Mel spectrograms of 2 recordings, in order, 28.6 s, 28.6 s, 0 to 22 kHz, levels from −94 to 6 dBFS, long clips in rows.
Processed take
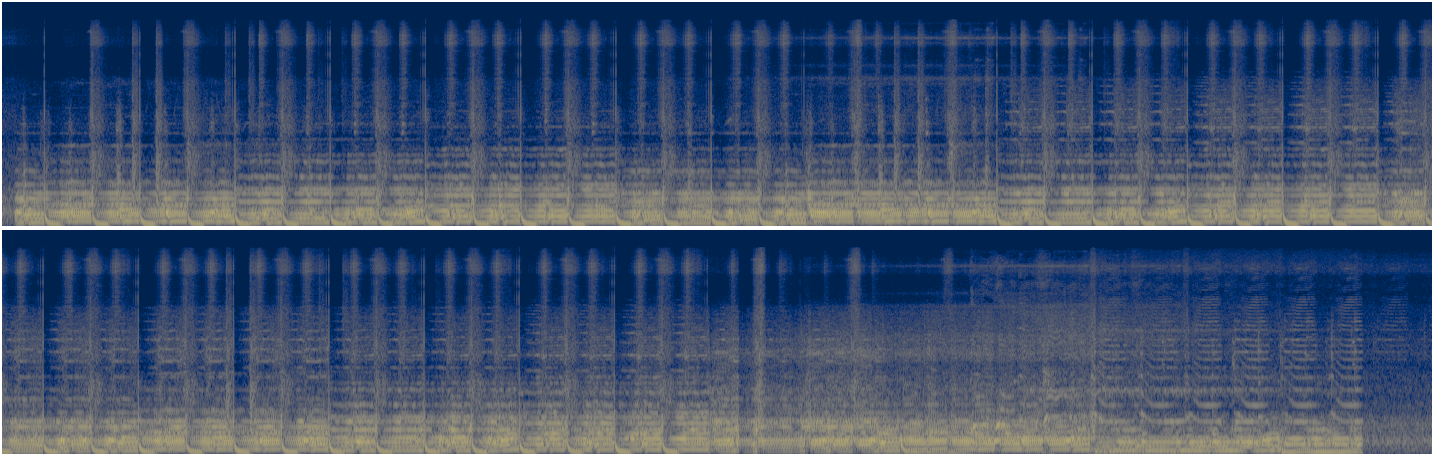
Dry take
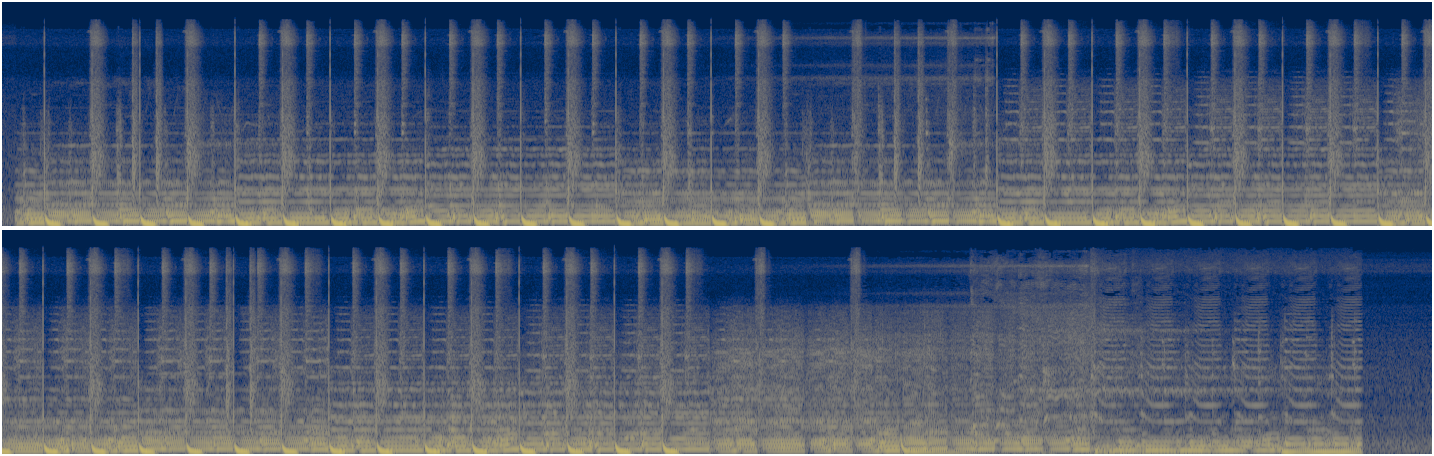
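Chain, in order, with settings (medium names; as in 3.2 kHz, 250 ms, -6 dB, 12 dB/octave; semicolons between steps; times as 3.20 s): peaking EQ 1.8 kHz -12.5 dB 0.41 oct; peak limiter -24 dBFS, peak gain reduction 11 dB; graphic EQ 250/500/2000/8000 Hz +11/+12/+7/-3 dB; feedback echo behind a high-pass 928 ms, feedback 33%, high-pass 3.3 kHz, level -6 dB; 21.66–22.40 s: compressor with a negative ratio -26 dBFS, ratio -0.5; trim -4.5 dB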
